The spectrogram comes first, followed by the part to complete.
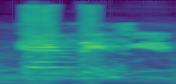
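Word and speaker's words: campaign: कैंपेन, कैंपेन में देखिए यहाँ पे एन आया, एन से पहले क्या आपका है जी आया, इसको भी हम क्या करेंगे जी को हम नहीं पढ़ेंगे, साइलेंट रहता है, मुक रहता है और इसको हम प्रोनाउंसिएशन नहीं करते हैं।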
